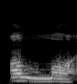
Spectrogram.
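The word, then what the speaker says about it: الله: Allah with affection and the mad in this is pronounced full meaning we say amor so we say Allah and his first love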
